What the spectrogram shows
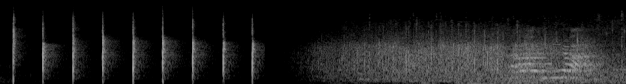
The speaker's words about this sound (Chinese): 我们闲话少叙，那我们就来听一听啊，由马季老先生为大家带来的这个节目，叫做《宇宙牌祥言》，大家鼓掌欢迎。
